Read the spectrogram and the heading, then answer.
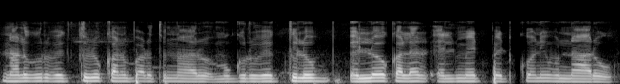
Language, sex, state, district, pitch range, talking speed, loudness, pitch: Telugu, male, Telangana, Mahabubabad, 140-150 Hz, 95 wpm, -16 LUFS, 145 Hz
